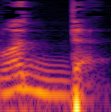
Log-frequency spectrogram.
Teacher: نقول واجب، لا يجوز أن تقول ردد، يجب أن تقول رد، تدغم الدال في الدال · Term: الإدغام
